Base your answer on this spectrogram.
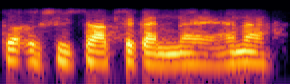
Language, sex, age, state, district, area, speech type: Hindi, male, 18-30, Madhya Pradesh, Harda, urban, conversation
